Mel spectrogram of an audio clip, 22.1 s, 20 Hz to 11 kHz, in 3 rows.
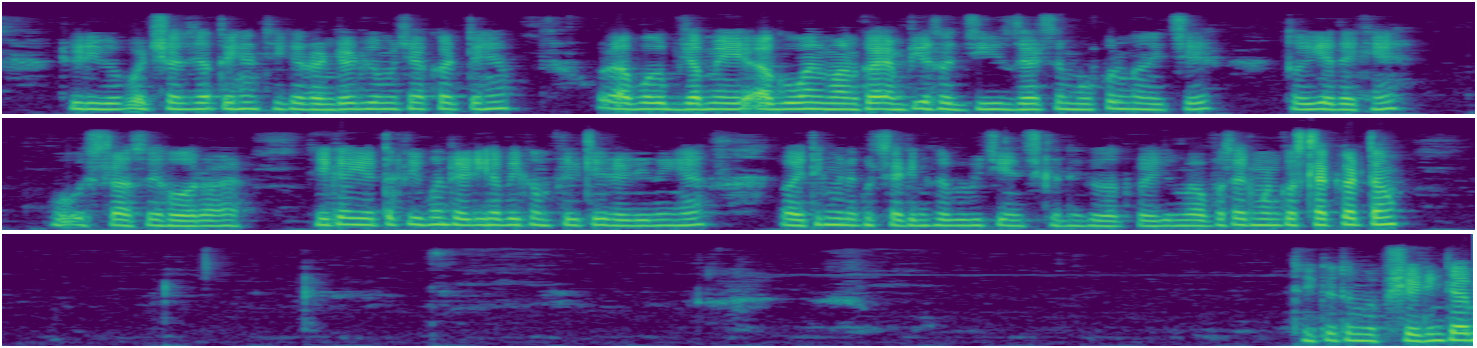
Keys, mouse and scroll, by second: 0.0-1.7 drag, 1.7 z, 2.8 click, 4.5 g, 13.2 click.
